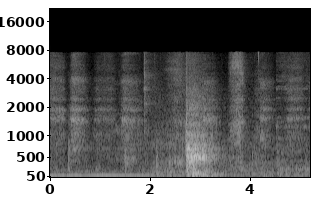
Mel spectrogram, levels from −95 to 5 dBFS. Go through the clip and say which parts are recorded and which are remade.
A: 0.0-3.0 recorded; 3.0-4.1 remade; 4.1-5.2 recorded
